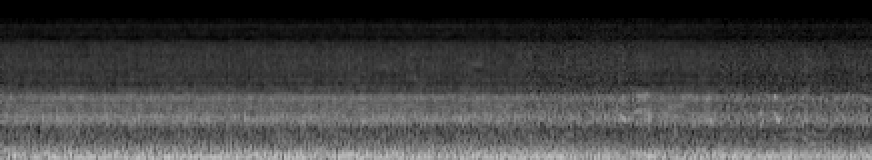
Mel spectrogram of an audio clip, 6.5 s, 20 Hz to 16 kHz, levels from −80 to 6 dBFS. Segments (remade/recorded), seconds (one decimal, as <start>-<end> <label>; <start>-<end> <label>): 0.0-3.9 remade; 3.9-4.8 recorded; 4.8-5.4 remade; 5.4-6.5 recorded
